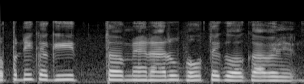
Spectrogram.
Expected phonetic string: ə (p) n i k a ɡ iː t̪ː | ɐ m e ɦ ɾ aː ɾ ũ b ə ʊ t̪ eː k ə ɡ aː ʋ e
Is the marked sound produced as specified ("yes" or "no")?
yes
